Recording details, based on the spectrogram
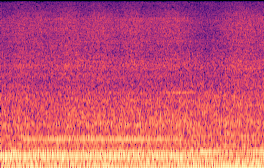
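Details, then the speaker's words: Diesel mower that used to die when the PTO was engaged, after installing a time delay relay. With blades engaged it holds a steady, even drone with no sag or stumble under load; fixed. "we put our gauge blade up that's a good sign it used to die before here we go oh yeah there it is"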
